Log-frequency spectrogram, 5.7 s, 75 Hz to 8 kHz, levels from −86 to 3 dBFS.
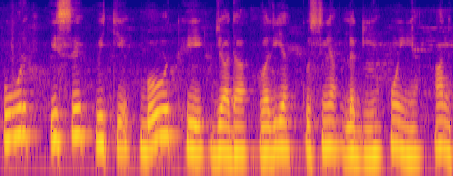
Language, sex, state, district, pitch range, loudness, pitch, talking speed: Punjabi, male, Punjab, Kapurthala, 145-190 Hz, -14 LUFS, 160 Hz, 115 wpm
